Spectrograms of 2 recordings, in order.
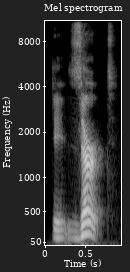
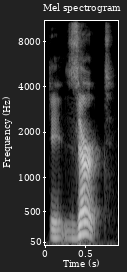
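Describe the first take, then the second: First: The stress is on the second syllable. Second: The same.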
